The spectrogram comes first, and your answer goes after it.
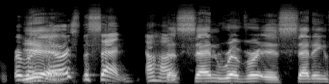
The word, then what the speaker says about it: Seine: the Seine, is that how you say it? Seine River? Seine? Oh, the Sen. The Seine.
